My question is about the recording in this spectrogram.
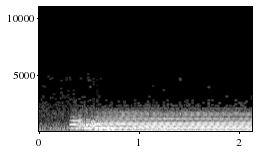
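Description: A ship's horn sounds as the vessel departs: one long, steady, low blast that begins after a brief moment and holds without a break to the end, with no voices.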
